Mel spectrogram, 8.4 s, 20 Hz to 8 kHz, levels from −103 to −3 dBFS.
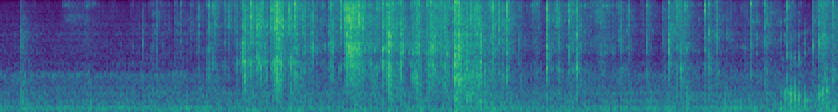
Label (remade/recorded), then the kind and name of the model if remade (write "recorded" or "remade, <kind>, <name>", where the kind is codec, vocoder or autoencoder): remade, vocoder, HiFi-GAN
